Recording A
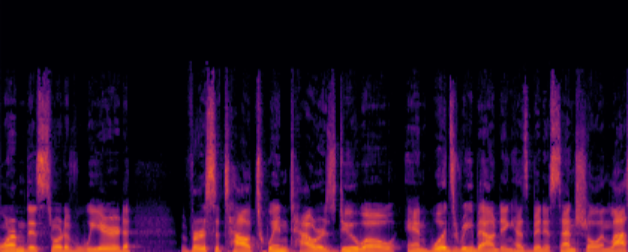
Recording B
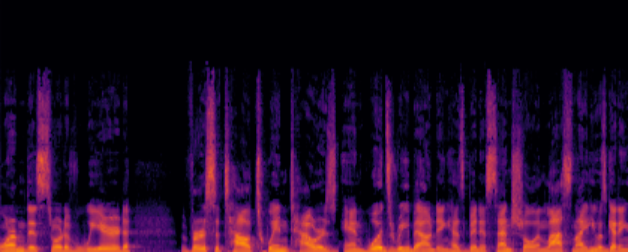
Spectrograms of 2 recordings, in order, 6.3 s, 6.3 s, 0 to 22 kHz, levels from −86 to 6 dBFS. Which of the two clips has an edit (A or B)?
B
